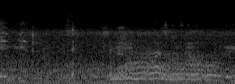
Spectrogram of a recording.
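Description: Kitten growling to guard its treats, a low wavering growl in the second half.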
